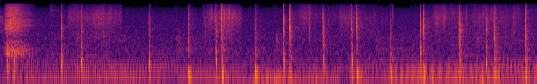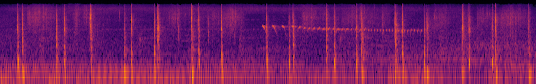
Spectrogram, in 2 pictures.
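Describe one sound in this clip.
Hammers knock steadily on a building under construction.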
